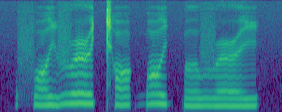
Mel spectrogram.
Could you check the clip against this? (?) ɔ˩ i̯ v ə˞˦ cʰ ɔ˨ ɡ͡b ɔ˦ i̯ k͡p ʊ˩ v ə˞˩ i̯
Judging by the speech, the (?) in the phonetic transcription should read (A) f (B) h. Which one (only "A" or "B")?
A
